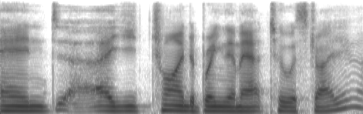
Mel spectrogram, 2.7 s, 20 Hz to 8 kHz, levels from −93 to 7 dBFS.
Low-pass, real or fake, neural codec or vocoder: 7.2 kHz; fake; autoencoder, 48 kHz, 32 numbers a frame, DAC-VAE, trained on Japanese speech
